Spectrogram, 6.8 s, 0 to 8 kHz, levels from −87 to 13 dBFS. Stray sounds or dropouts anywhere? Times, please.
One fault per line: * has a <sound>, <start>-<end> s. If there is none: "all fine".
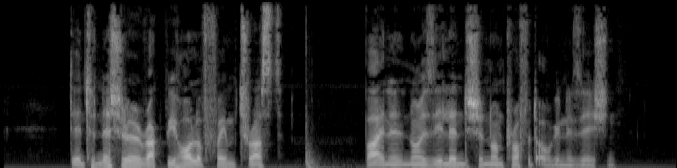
* has a thud, 3.1-3.4 s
